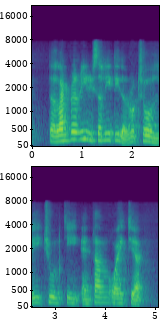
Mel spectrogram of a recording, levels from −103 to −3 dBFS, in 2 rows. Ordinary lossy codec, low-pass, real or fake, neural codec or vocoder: none; none; fake; codec, 16 kHz, about 1 kbps, DyCAST, with the encoder's durations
